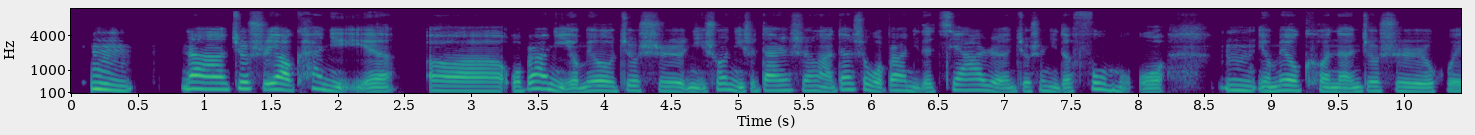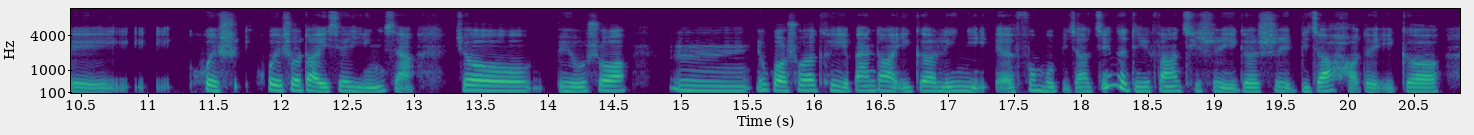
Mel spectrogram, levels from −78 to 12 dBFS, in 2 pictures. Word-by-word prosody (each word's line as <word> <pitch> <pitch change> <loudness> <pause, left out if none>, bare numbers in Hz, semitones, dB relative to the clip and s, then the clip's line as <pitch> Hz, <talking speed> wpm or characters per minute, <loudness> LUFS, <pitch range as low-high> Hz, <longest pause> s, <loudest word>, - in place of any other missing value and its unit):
嗯， 230 -6 +4 0.3
那 255 -4 +6
就 260 +1 +3
是 235 -3 +1
要 235 -3 +7
看 250 +1 -2
你。 160 -1 0 0.2
呃， 180 -2 +2
我 180 - 0
不 255 - +1
知 - - +5
道 255 - +4
你 225 - 0
有 145 - +1
没 165 - -1
有 190 -1 +3
就 195 +3 -3
是 175 -2 -1
你 150 -2 -1
说 230 +10 -2
你 210 -8 -1
是 - - -6
单 200 0 0
身 195 -2 -5
啊， 160 -3 -2
但 235 +7 0
是 235 -1 -4
我 170 -4 +1
不 - - -5
知 205 - +3
道 195 - 0
你 170 -5 -5
的 155 - -3
家 210 +3 -3
人， 150 -5 -2
就 170 - -4
是 190 - -8
你 170 -4 -4
的 155 +1 -2
父 245 +8 -2
母， 200 -5 -6 0.7
嗯， 205 -8 -2
有 175 - -1
没 180 +5 0
有 200 -1 +4
可 165 -4 -2
能 150 0 0
就 180 +2 -2
是 160 -3 -1
会 150 -2 -3 0.4
会 - - +1
受 - - -2
会 215 -3 +2
受 205 +1 +3
到 200 -3 +5
一 160 - +5
些 180 +2 -1
影 160 0 -1
响。 - - -2 0.3
就 185 -3 +4 0.2
比 175 - -5
如 165 0 +1
说， 190 +1 +3 0.3
嗯， 185 - -3
如 - - -2
果 195 -3 +5
说 205 +2 +2
可 205 - -5
以 165 -5 0
搬 185 +2 -1
到 185 -2 +2
一 160 +1 -2
个 180 0 +2
离 170 +1 0
你 170 -2 -3 0.2
父 205 - -5
母 175 -4 -1
比 165 - -12
较 165 +1 -1
近 350 - -1
的 275 - +4
地 170 -2 -2
方， 180 +1 0
其 - - -5
实 165 -3 -2
一 140 - 0
个 160 +1 +1
是 160 -2 -3
比 160 - -6
较 175 +2 +5
好 - - -3
的 155 - -3
一 140 - -7
个 160 0 +1
180 Hz, 270 characters per minute, -25 LUFS, 165-205 Hz, 0.7 s, 要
